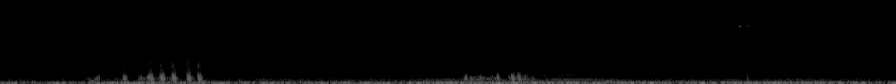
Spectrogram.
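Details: Milk, a pet Munchkin cat known for heavy snoring, asleep: two rattling snores near one and five seconds in, each a rapid burst of low, fluttering pulses, then slow quiet breathing and a faint click near the end.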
